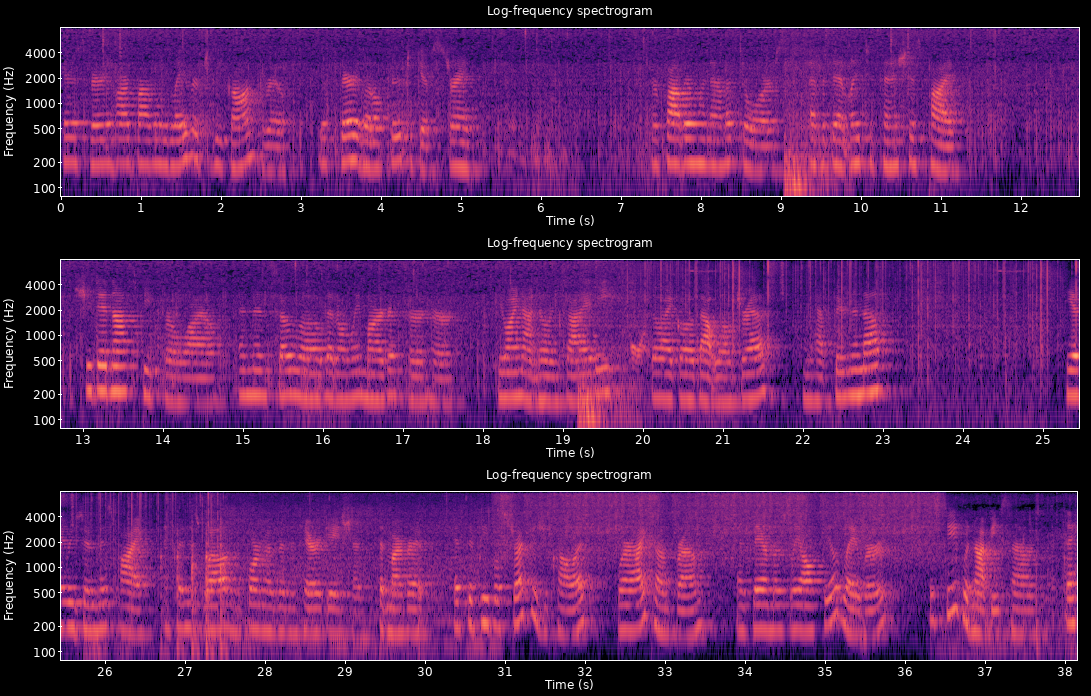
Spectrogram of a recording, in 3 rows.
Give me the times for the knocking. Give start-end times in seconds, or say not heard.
9.0-9.8, 19.1-20.1, 25.7-27.6.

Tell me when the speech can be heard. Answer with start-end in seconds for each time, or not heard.
0.0-5.2, 7.3-11.4, 12.9-23.1, 25.3-38.1.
